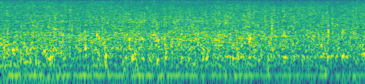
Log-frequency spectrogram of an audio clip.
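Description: Irrigation water pours steadily through a panel system in an open field, a loud, constant rushing and splashing flow with no talking over it.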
